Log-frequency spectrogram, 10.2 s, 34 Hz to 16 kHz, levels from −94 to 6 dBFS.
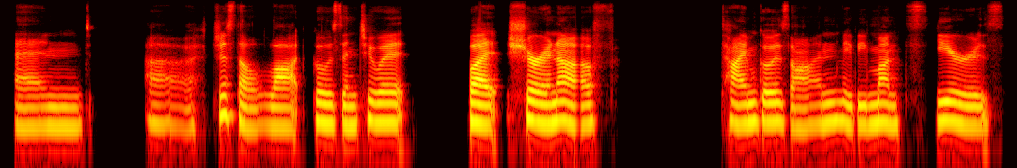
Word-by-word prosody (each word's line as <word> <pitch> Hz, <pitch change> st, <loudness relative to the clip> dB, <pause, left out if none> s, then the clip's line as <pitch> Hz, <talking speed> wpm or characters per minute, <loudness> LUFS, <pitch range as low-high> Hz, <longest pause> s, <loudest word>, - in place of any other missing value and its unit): and, 155 Hz, 0 st, -6 dB, 0.6 s
uh, 170 Hz, -4 st, -10 dB, 0.2 s
just 235 Hz, -1 st, -3 dB
a 160 Hz, -4 st, 0 dB
lot 155 Hz, 0 st, -1 dB
goes 175 Hz, -2 st, -1 dB
into 170 Hz, +3 st, -2 dB
it, 180 Hz, 0 st, +1 dB, 0.6 s
but 175 Hz, -3 st, +7 dB
sure 190 Hz, -3 st, +4 dB
enough 175 Hz, -1 st, +2 dB, 1.1 s
time 175 Hz, -1 st, +1 dB
goes 180 Hz, -1 st, 0 dB
on, 165 Hz, +4 st, -3 dB
maybe 170 Hz, -2 st, -3 dB
months, 170 Hz, 0 st, -3 dB
years, 180 Hz, -4 st, -1 dB
170 Hz, 100 wpm, -23 LUFS, 160-180 Hz, 1.1 s, but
